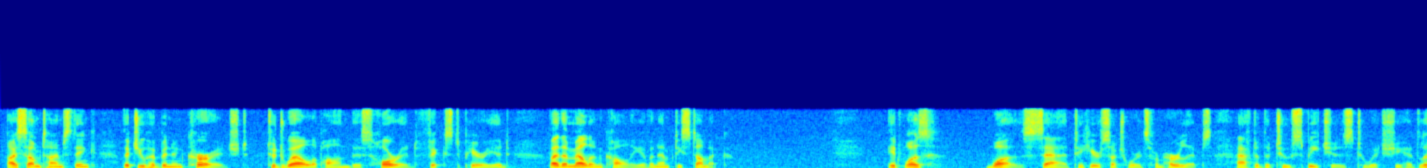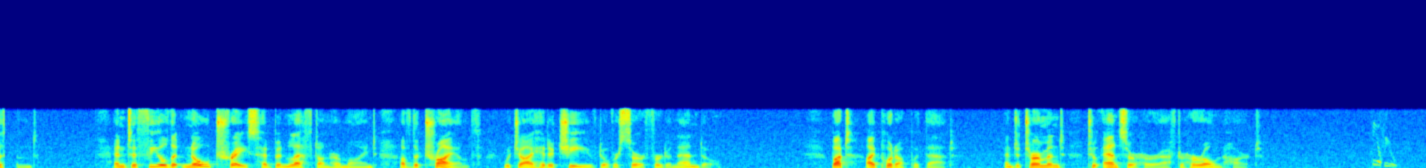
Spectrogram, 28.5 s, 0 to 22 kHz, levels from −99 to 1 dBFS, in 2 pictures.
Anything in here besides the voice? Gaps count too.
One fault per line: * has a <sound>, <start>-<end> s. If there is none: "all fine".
* has a dropout, 14.3-14.4 s
* has a chirp, 28.0-28.3 s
